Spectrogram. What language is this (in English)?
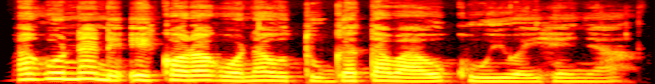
Kikuyu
